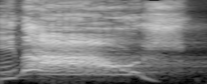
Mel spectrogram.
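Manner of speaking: very high, loud preaching cry; pastor preaching. Retold or imitated. Pastor preaching full of God to church, impassioned shout. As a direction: imitate a fired-up little pastor's cry. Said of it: "e pregava assim".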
